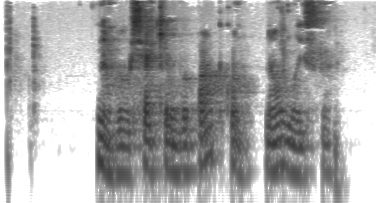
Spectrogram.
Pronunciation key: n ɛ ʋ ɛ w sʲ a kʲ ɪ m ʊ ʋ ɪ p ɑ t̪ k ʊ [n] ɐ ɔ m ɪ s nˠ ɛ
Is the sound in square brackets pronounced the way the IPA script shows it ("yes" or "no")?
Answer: yes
